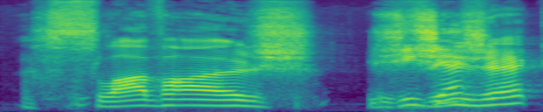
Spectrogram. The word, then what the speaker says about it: Slavoj Žižek: His name is, well, Levi, you can pronounce that. Oh, wow. Slavoj Žižek?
